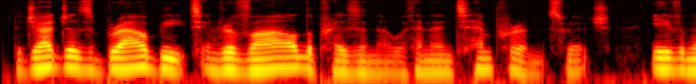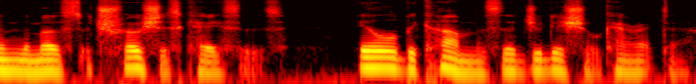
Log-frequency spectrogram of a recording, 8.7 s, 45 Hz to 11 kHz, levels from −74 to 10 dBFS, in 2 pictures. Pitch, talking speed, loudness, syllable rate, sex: 110 Hz, 150 wpm, -20 LUFS, 5.3 syllables/s, male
